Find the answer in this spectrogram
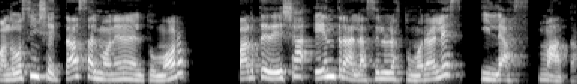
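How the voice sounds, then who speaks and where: Her voice swings very widely in pitch. This woman speaks at a fairly high pitch. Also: moderate pace. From Uruguay, Minas (Lavalleja). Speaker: immunology researcher. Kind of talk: casual interview conversation.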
